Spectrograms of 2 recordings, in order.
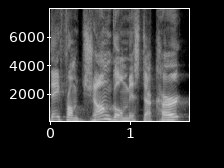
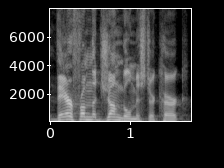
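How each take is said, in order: First: It is spoken in an imitated foreign accent. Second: It is spoken in the plain, unaccented voice. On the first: It sounds funny. The speaker calls it right. "not as funny if I don't say it in her accent" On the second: It sounds uncomfortable, not funny. The speaker calls it wrong. "if I just say like ... that's not funny"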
